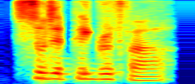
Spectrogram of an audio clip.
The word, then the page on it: Pseudepigrapha: Indian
